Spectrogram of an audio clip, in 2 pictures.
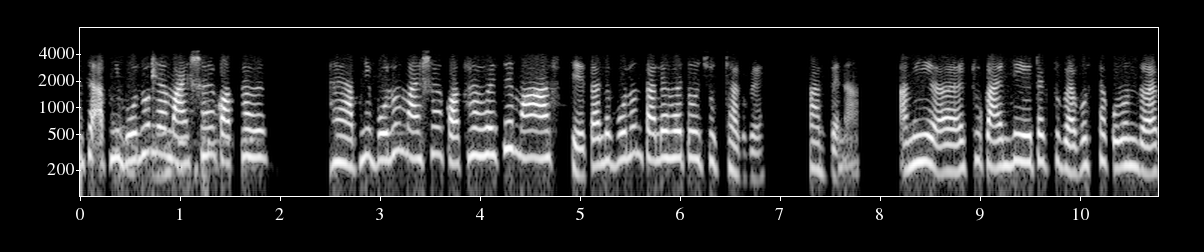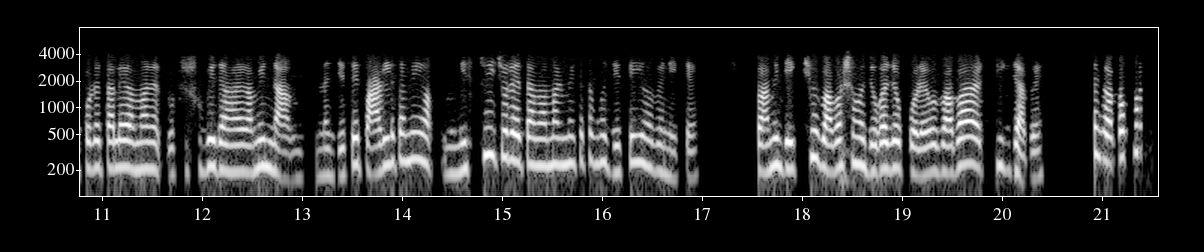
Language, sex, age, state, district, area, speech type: Bengali, female, 30-45, West Bengal, Paschim Bardhaman, rural, conversation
